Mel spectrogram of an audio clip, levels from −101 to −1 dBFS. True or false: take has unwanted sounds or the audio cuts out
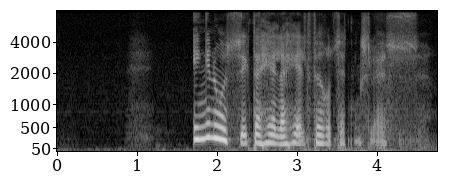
false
